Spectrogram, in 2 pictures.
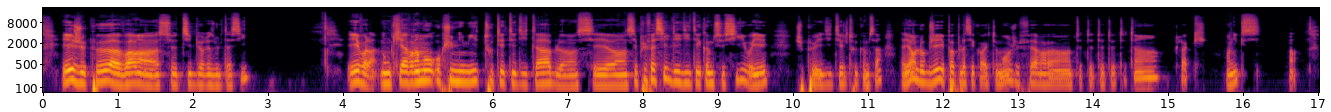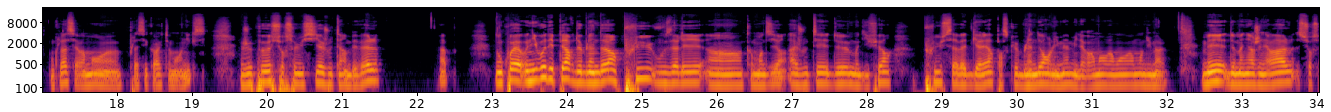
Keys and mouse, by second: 1.1 click, 1.4-7.6 middle drag, 7.6 Tab, 8.2 s, 11.6 Tab, 14.8-16.7 alt+right drag, 16.7-22.2 middle drag, 22.2 space, 29.2-34.0 middle drag.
